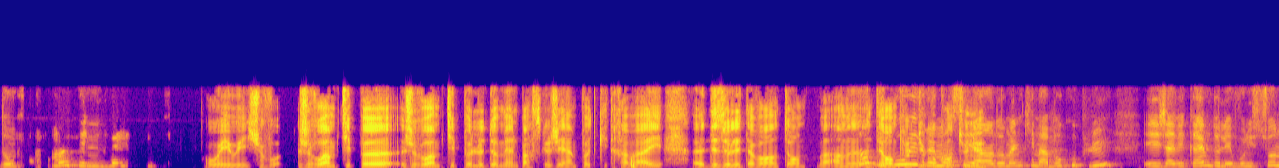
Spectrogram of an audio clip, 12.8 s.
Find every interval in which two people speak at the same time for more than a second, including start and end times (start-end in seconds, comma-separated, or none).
8.5-9.9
